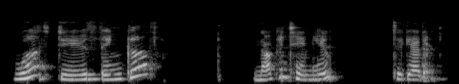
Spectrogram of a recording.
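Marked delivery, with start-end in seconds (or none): 0.1-1.5 rising, questioning tune on the final word "of". Leading a group read-aloud of a question, rising question intonation. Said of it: "read it with a rising tone".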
